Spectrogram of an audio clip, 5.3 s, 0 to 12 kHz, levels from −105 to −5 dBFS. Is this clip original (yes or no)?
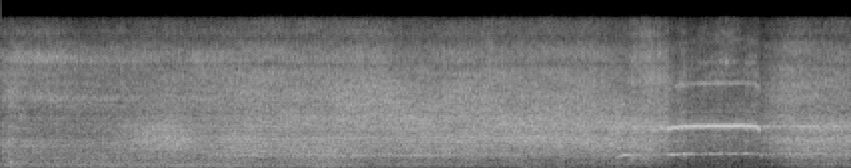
no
